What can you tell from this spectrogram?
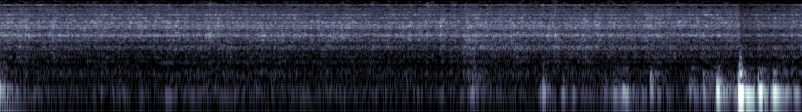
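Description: Raw chicken pieces sizzling in a frying pan on a gas stove, a steady hiss. A few dull knocks come near the end.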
